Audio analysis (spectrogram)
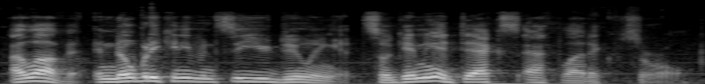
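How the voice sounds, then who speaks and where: A man improvising narration as the game master of a tabletop game in a conversational, animated way. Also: mid-range voice, fast talker.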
